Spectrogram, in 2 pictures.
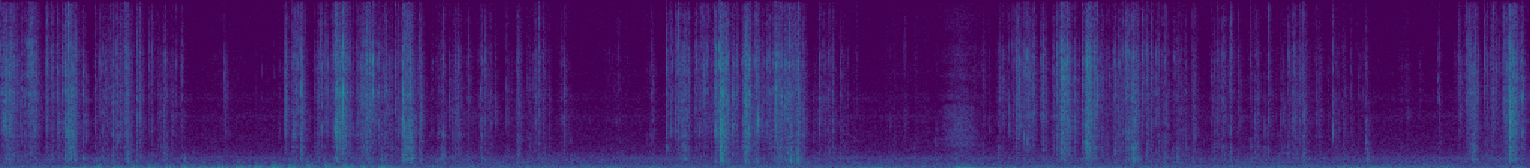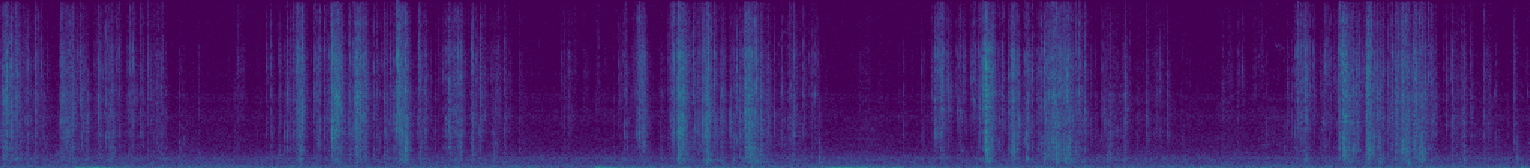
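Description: Foil wrappers of Topps Chrome trading-card packs being torn open one after another: a short crinkling rip every three or four seconds, with faint rustling between.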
